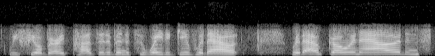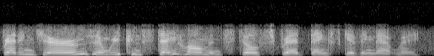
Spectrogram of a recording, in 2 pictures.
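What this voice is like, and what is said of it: New York accent. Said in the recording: “I'm from New York, as you could tell from my accent.”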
